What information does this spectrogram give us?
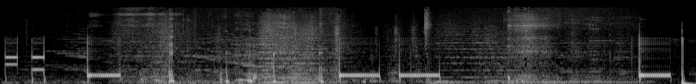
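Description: A phone is speed-dialed with a series of short electronic touch-tone beeps at irregular intervals, including a quick pair at the start and longer single tones later, over a busy, noisy background.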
